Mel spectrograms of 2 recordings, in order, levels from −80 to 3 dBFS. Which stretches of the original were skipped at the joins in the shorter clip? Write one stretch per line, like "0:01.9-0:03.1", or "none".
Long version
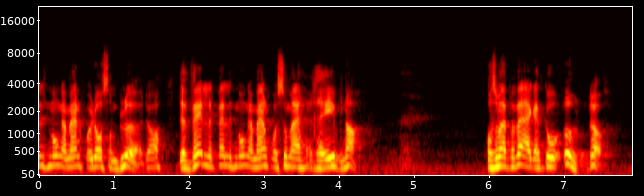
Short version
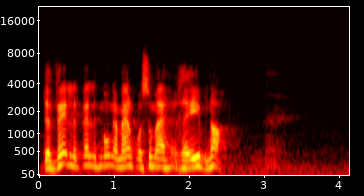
none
